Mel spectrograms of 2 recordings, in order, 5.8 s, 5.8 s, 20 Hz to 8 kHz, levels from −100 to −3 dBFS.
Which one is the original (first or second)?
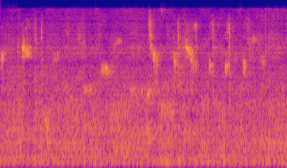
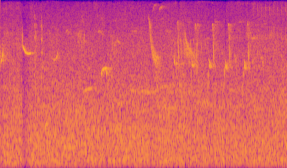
second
